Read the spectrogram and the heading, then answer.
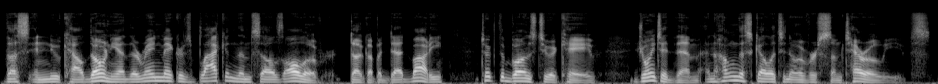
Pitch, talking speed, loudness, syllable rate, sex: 115 Hz, 205 wpm, -19 LUFS, 5.8 syllables/s, male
